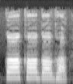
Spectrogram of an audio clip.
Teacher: क वर्ग का उच्चारण स्थान कंठ होता है। तो घ क वर्ण में ही आएगा ना, क वर्ग में, क ख ग घ, इसलिए इसका घ का उच्चारण स्थान कंठ होगा।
